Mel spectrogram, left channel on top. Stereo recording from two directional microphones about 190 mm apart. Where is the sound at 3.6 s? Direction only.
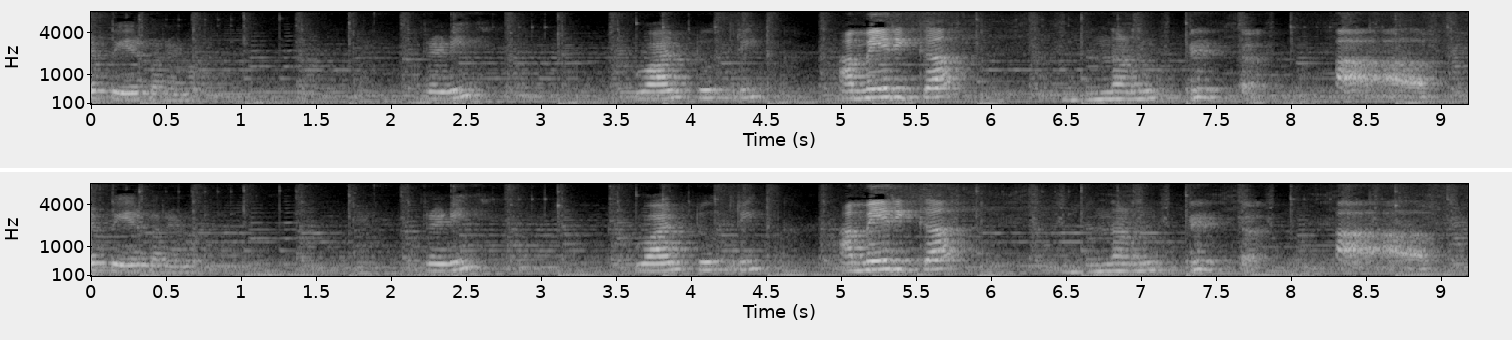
15° right (ahead or behind).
